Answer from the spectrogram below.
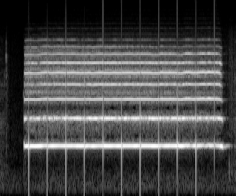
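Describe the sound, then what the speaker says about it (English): Recorder holding the note A, one clean continuous pitch about three seconds long, bright and close, with a faint metronome-like tick pulsing under it and no voices. "That's A."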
